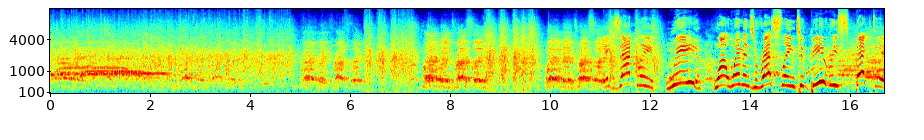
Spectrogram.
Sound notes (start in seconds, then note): 0.0 cheers & applause; 5.3 fans chanting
